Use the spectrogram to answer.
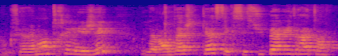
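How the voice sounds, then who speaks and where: A woman's voice: fairly high pitch, fast. A woman chatting enthusiastically while unboxing makeup, speaking casually with many fillers, filmed indoors from a distance on the camera mic. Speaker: beauty vlogger. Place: indoor room, far from the camera. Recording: echoey room, distant mic, background noise.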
